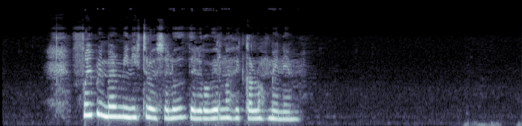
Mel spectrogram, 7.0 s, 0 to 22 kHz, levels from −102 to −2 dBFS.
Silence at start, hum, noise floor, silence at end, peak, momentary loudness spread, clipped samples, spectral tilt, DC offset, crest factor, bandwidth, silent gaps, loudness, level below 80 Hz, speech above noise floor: 0.7 s; none; -69 dBFS; 3 s; -2 dBFS; 22 LU; under 0.1%; -4.5 dB/octave; under 0.1%; 16 dB; 7.8 kHz; none; -13 LUFS; -60 dBFS; 56 dB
